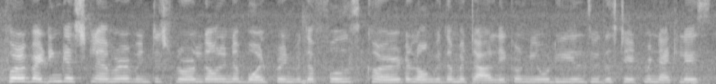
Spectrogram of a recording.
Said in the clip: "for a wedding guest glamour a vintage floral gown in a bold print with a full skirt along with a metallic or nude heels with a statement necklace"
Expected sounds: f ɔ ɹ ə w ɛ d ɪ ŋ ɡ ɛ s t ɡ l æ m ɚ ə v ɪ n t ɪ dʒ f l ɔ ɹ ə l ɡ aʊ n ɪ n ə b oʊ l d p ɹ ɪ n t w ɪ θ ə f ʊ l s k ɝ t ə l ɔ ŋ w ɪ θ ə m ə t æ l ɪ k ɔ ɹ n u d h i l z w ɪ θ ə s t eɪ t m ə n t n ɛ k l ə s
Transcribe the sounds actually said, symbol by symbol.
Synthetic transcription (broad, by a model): f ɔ ɹ ə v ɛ d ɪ ŋ ɡ ɛ s t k l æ m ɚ ə v ɪ n t ɪ dʒ f l ɔ ɹ ə l ɡ aʊ n ɪ n ə b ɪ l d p ɹ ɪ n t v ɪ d ə f ʊ l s k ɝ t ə l ɔ ŋ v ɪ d ə m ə t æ l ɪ k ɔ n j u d h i l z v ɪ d ə s t eɪ t m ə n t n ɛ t l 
